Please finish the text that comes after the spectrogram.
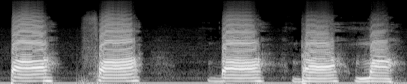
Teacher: पा, फा, बा, भा, मा, ये होंगे आपके ओष्ठ से व्यंजन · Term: ओष्ठ व्यंजन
